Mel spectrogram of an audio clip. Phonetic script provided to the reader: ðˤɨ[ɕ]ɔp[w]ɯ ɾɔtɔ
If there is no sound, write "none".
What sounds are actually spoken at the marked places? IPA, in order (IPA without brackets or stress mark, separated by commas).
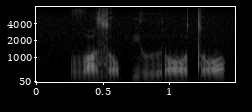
z, j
